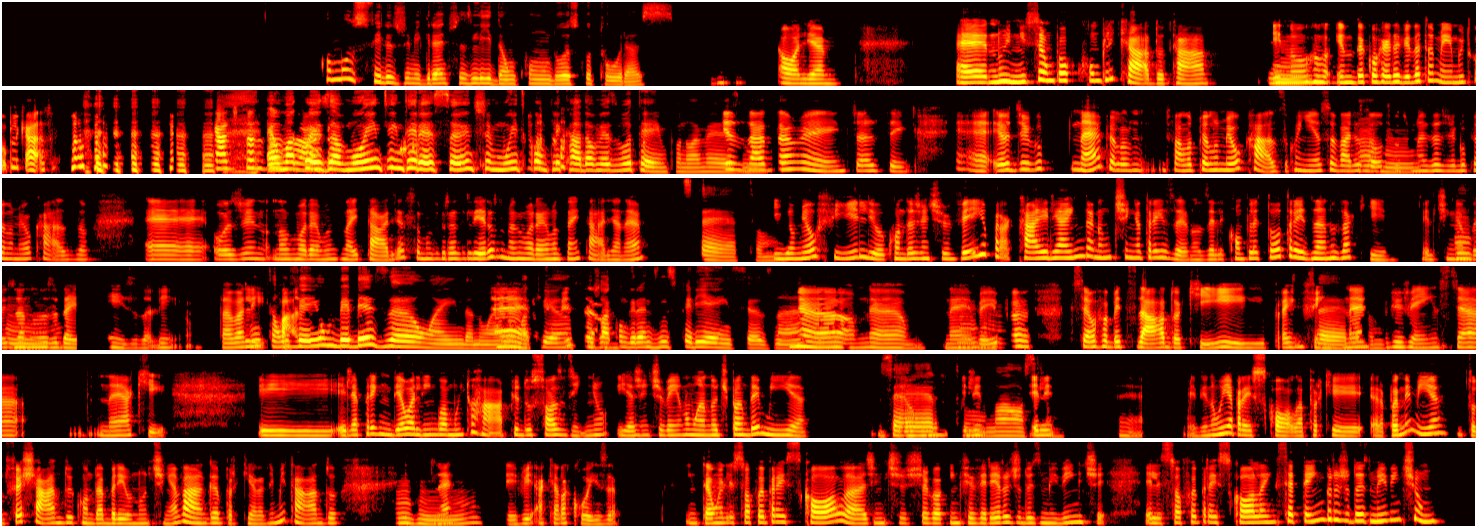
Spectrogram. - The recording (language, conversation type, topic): Portuguese, podcast, Como os filhos de migrantes lidam com o desafio de viver entre duas culturas?
- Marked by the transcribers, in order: tapping; other background noise; laugh; laugh; laugh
